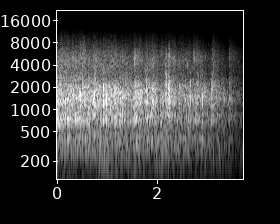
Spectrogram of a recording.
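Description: Audience applause fills a large hall at an investment summit finale, a dense continuous round of clapping from a big crowd that holds steady for several seconds and tapers slightly toward the end.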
